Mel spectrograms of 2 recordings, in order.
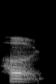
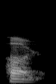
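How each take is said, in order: The two takes are said the same way.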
